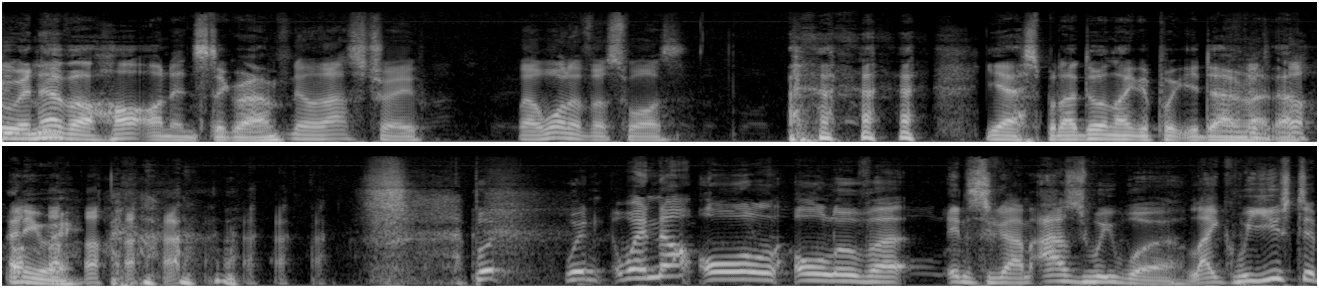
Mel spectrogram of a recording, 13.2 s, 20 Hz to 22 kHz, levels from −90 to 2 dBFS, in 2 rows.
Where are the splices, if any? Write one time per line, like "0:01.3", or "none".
none

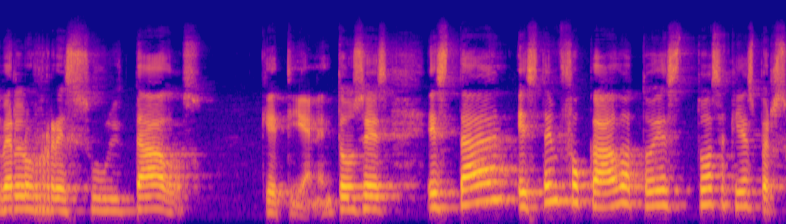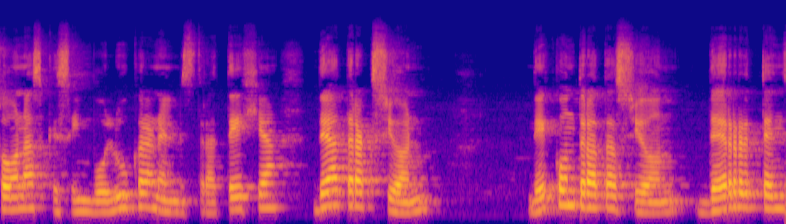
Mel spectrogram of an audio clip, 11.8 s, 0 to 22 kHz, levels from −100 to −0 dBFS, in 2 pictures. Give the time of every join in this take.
none

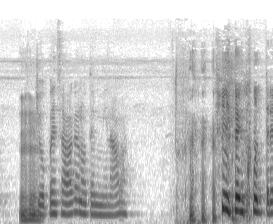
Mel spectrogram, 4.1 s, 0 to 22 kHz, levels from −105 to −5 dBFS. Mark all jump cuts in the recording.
none

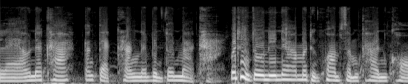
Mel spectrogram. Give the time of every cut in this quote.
0:02.3

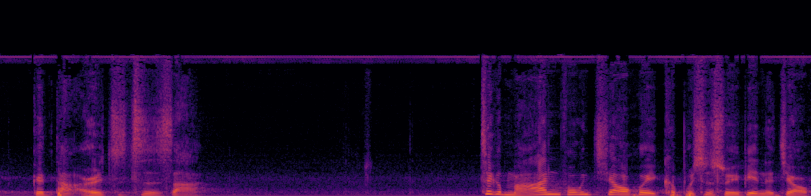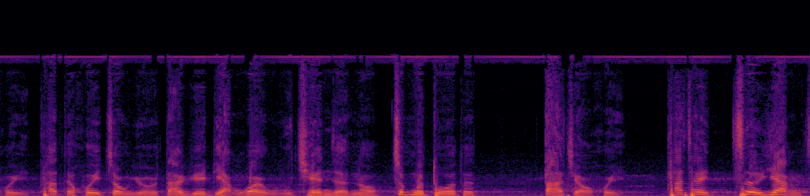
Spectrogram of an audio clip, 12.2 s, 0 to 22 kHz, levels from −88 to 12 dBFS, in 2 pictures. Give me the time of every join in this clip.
0:11.0

